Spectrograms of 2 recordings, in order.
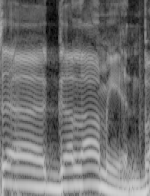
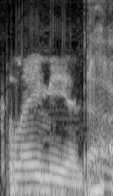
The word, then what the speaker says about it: Kalamian: And I have to say, you're the one that schooled me on the pronunciation name Kalamian, because I would have said it Galamian, but I'm going to say it the way you want. – That's the family name, Kalamian.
